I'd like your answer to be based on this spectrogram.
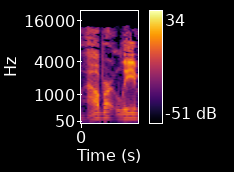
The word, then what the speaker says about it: Albert Lea: So come to Albert Lea, Minnesota. We're pronouncing it right, too. – We didn't do it before, but we're doing it now. Albert Lea, Minnesota.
